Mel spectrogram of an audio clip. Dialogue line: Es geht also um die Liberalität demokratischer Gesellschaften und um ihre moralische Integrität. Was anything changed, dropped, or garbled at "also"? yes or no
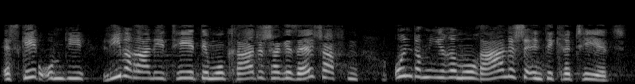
yes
